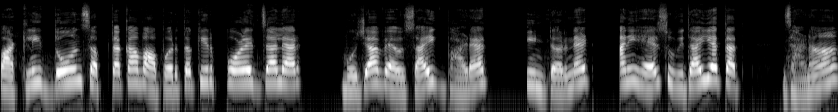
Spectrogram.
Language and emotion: Goan Konkani, surprised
